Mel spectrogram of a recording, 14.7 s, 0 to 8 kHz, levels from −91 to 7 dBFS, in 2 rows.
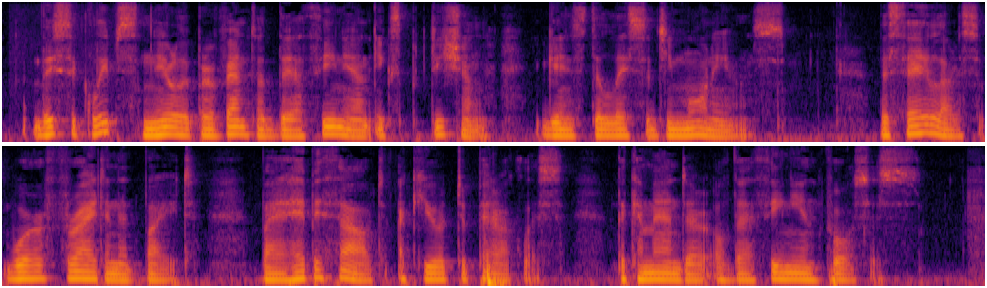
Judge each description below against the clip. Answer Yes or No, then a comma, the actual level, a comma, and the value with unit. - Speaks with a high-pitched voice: No, low, 100 Hz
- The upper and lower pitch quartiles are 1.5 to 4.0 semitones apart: Yes, average, 3.0 semitones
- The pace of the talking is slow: Yes, slow, 120 wpm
